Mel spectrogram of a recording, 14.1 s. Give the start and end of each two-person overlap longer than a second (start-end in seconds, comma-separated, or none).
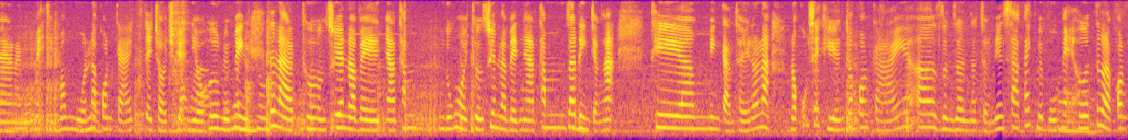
2.1-3.4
